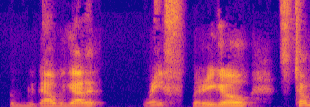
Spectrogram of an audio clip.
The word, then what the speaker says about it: Raph: Ralph, you are the one who started it, right? Yeah, it's actually pronounced Rafe. I know it's spelled wrong. Rafe.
